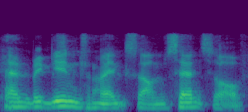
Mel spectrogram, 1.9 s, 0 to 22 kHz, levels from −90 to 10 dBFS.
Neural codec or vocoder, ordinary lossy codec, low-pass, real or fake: codec, 24 kHz, 1.5 kbps, HILCodec; Opus, 64 kbps; 7.2 kHz; fake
